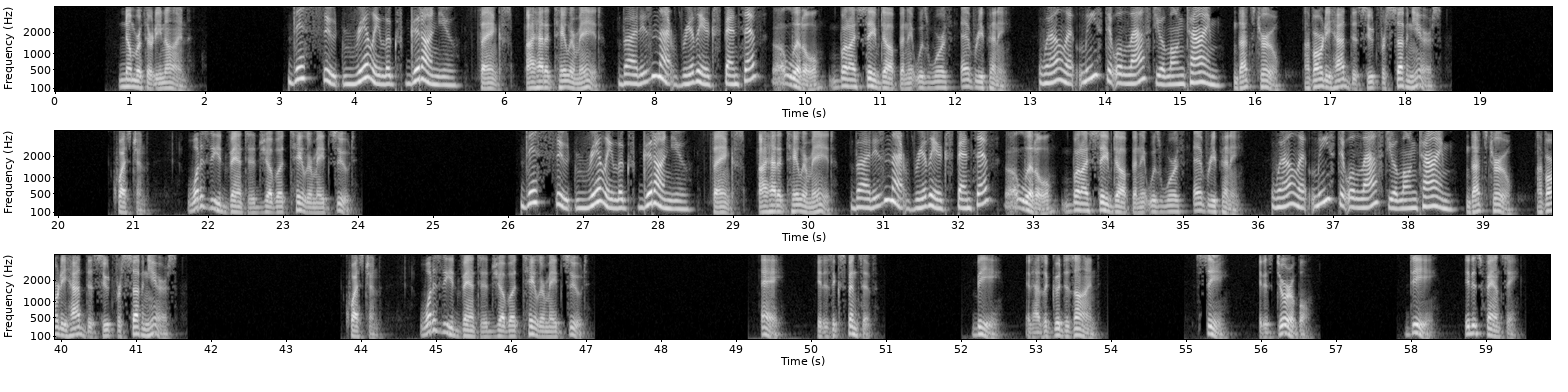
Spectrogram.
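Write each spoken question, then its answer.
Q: What is the advantage of a tailor-made suit?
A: C: It is durable.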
